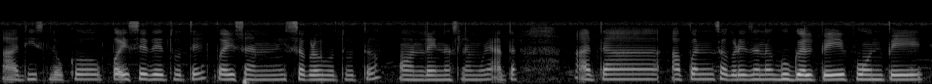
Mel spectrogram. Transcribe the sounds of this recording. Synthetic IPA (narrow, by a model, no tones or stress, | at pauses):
a̰d̪ʱiːslokəpəjsed̪et̪ɦot̪epəjsanːisəɡɭeɦot̪ɦot̪ə | ɔnlainəsljamuɭeʔa̰t̪a | a̰t̪aapəɳsəɡɭed͡zʱənaɡuɡəlpefonpe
